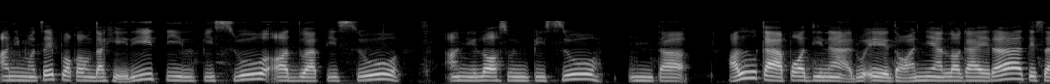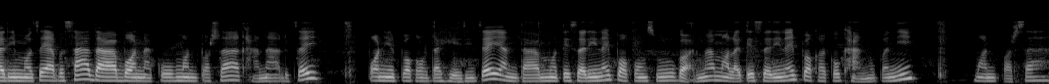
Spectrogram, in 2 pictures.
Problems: background sounds at intervals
